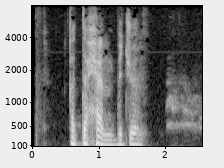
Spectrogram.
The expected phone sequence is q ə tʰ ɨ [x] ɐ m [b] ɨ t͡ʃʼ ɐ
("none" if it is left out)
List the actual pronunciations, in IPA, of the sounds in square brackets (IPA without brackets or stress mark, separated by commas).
ħ, b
